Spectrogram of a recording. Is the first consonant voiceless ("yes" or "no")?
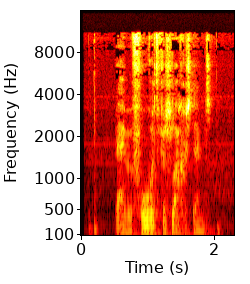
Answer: no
